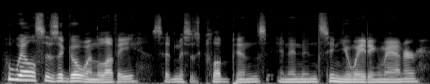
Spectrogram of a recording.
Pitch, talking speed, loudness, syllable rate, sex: 130 Hz, 180 wpm, -18 LUFS, 4.9 syllables/s, male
